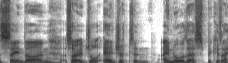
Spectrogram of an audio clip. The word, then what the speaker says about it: Edgerton: So next up, Joel Edgerton signed on. Sorry, Joel Edgerton. I know this because I heard him say his own name recently. It's pronounced Edgerton.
